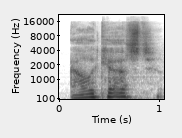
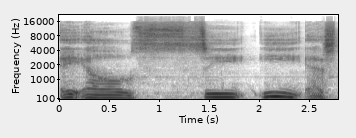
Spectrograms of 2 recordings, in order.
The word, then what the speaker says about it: Alcest: I do know the one on the list is definitely uh, Alicest, I think is how you say it. Black Gaze. It's Alcest, like crest.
